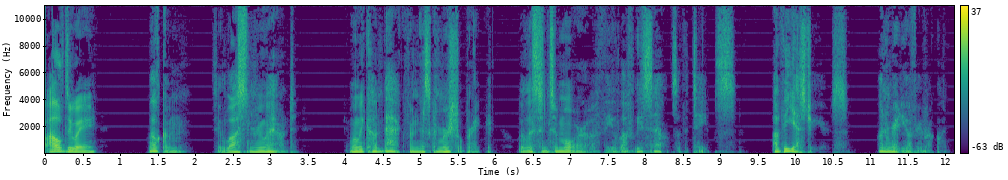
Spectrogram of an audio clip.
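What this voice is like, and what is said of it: Smooth public radio announcer voice. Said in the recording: “You have a very much an NPR voice ... You have an NPR voice.”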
